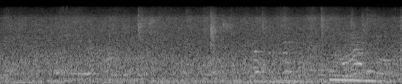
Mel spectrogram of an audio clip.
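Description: Steady rain falling, with faint voices of people nearby.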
